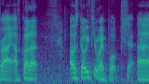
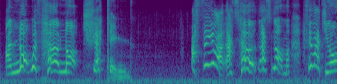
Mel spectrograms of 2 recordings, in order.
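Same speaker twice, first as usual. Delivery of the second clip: rising rant. Real, not acted. Ranting about the mother.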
